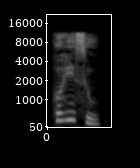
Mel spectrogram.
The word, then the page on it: ಗಾಹಿಸು: gāhisu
